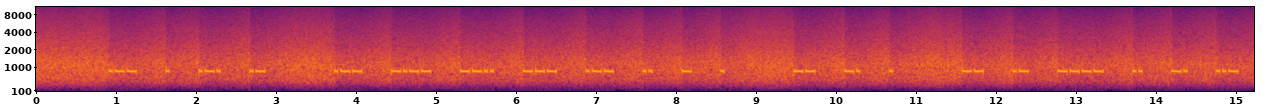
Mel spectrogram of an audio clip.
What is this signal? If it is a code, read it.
Morse code (Russian alphabet), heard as a keyed tone, machine-sent, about 32 wpm, spaced as for 17 wpm, 850 Hz, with radio static and a narrow filter. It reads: ВЕРА ВЫЗОВИТЕ МНЕ МАШИНУ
